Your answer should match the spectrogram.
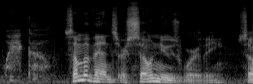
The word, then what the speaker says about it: Waco: What if it's another Waco? It's pronounced wacko.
